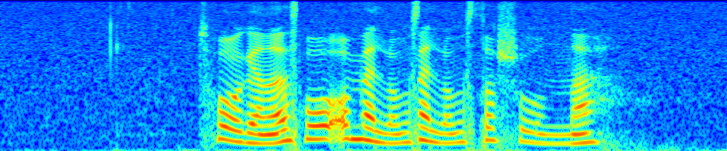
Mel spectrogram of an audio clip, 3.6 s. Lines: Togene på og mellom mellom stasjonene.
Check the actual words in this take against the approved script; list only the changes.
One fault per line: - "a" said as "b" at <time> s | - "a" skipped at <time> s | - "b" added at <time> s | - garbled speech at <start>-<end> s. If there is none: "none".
none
